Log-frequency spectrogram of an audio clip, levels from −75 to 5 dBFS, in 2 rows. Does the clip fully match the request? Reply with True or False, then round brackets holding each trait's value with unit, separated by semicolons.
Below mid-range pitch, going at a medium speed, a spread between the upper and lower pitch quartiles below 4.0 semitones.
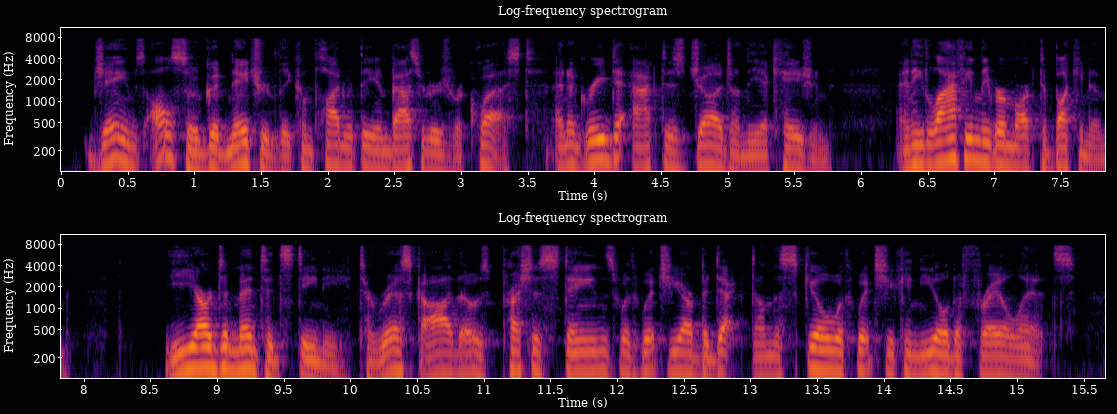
True (110 Hz; 190 wpm; 3.6 semitones)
